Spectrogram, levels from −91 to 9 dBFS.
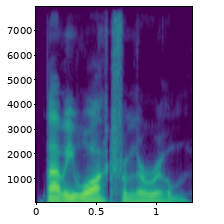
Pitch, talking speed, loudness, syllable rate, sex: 105 Hz, 230 wpm, -17 LUFS, 6.0 syllables/s, male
